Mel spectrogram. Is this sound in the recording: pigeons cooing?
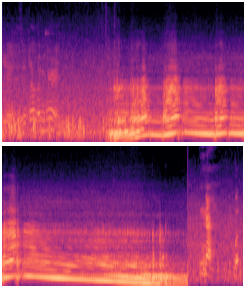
no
